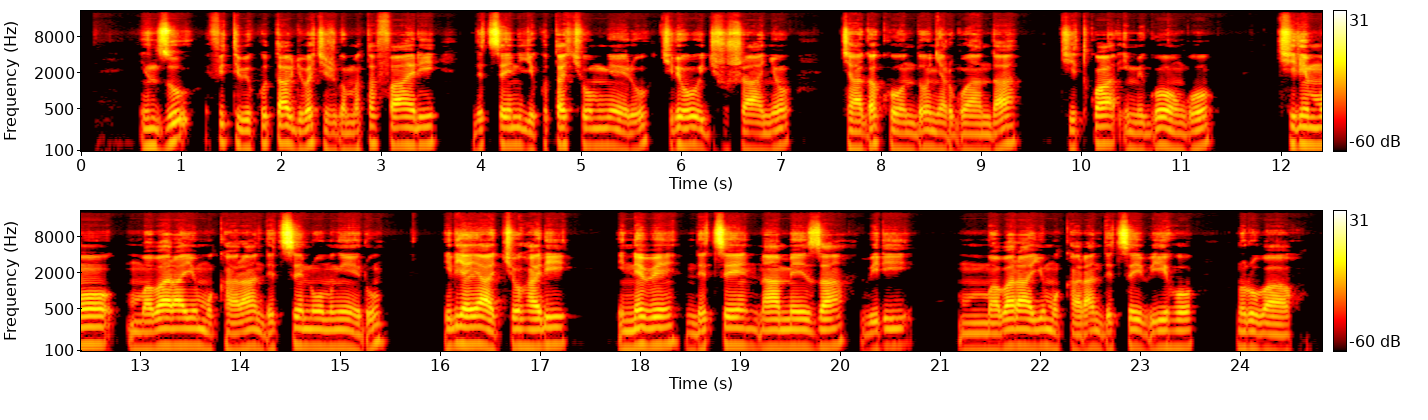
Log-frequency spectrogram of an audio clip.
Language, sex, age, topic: Kinyarwanda, male, 18-24, finance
